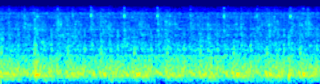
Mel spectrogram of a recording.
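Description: A sewing machine stitching free motion embroidery on an autumn owl wall hanging, feathering out the design, gives a steady, close, fast mechanical whir that runs without a break.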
